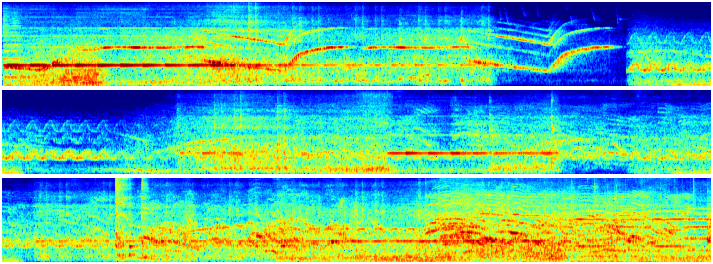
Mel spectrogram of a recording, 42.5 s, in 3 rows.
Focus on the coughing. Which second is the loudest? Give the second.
31 s.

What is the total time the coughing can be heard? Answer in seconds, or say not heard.
5 s.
